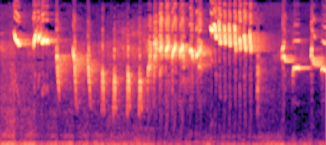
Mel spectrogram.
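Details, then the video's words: Hill Blue Flycatcher singing eagerly: a series of sharp down-slurred notes about five per second, then high warbling trills and a closing steady whistle, with little background noise. "sikatan Londo gacor"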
